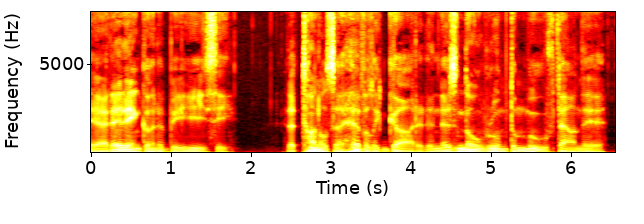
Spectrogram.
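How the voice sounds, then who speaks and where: A man's voice: extremely low pitch, animated, a little slow, warm tone, no room sound, clean studio sound, full character voice. A man playing a blunt, roguish supernatural scout who talks in casual street slang, in an audio roleplay drama. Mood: blunt, matter-of-fact.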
